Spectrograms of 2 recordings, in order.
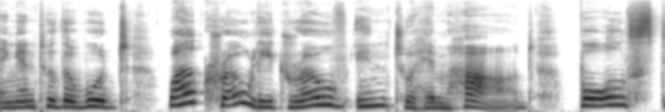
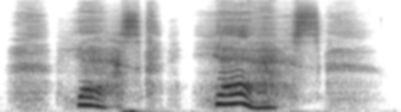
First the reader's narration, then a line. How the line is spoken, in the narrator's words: Aziraphale panted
